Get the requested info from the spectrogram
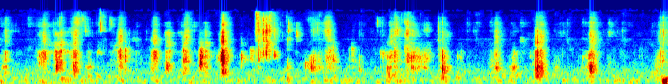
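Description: Close-miked eating sounds: wet chewing and lip smacks as a handful of rice is eaten by hand, with many short clicks and a few louder squishy, crunchy bursts.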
